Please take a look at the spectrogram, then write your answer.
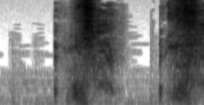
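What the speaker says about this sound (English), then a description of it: "I just sneezed so hard my headphones came out." A person lets out two hard, explosive sneezes in quick succession, loud and close to the microphone, with a brief pause between them.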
